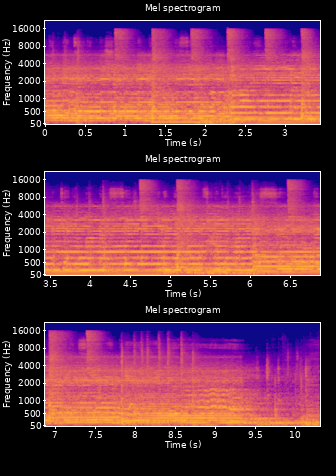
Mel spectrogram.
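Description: Live rock band playing an instrumental passage: electric guitar and bass guitar over a steady drum beat with regular cymbal hits. The cymbals drop away near the end.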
